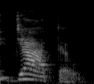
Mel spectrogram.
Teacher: А чому ж голосний а позначений буквою я тому що попередній приголосний звук м'який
